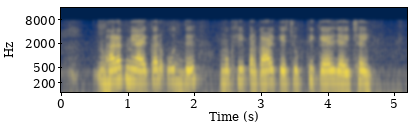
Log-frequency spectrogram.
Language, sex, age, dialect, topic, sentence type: Magahi, female, 46-50, Western, banking, statement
